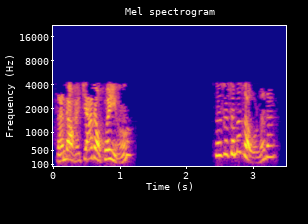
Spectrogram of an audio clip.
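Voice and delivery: high-pitched, bewildered guests all asking at once; baffled clamour. A narrator's reading. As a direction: voice a roomful of stunned relatives. Baffled guests clamour after groom leaves.

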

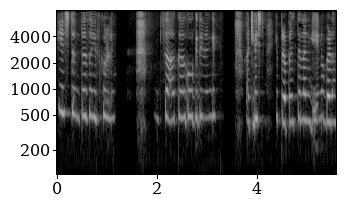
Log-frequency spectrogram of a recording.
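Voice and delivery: sobbing, high-pitched lament; grief-stricken wail, words broken by sobs; tearful breakdown. Acted. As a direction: break down crying as you plead with God. Grieving mother breaks down alone.

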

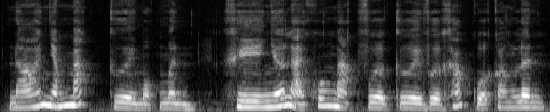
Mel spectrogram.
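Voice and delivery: ordinary delivery, nothing marked

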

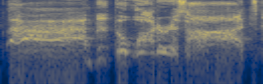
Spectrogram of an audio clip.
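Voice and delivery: high pained cry at the hot water; scalded yelp. Acted. King burned by hot water, yelping in pain.

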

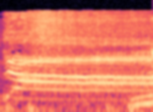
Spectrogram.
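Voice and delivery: high slow crying yell; real panicked shout. Real, not acted. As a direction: panic as the killer grabs you. Why are you screaming, [name]?.

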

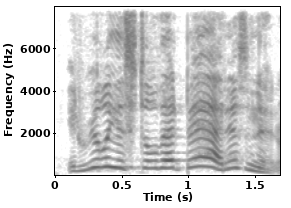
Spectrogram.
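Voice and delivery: high, mildly incredulous quote; quoting an actor. Retold or imitated. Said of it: "one of our actors said".

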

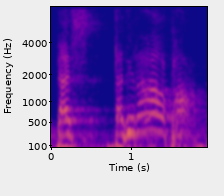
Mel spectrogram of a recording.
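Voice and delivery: high, slow mocking shout; sling the insult like a cabman; jeering coachmen. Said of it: "gli rivolgevano il garbato appello di". (insulto beffardo dei cocchieri, acuto e lento)

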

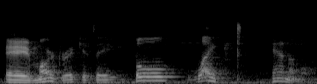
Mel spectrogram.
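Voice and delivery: ordinary talk

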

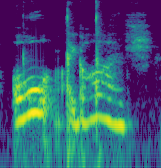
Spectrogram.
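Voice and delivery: high, slowly stretched amazement; amazed. Real, not acted. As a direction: draw it out in delighted disbelief. Reacting to the violin photo.

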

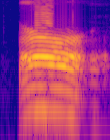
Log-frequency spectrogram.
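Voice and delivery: short loud high "Ah!"; sudden yell. Real, not acted. Reviewer reacting to silver coins instead of gold, sudden yell. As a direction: burst out with a sharp shout.

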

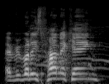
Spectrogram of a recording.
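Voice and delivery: high, loud, tense commentary; playful panic. Pretend. Gamer narrating the household in a panic, mildly frantic. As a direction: report the chaos with rising alarm.

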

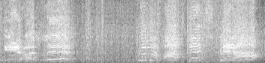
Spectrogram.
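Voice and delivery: high shout climbing to a squawk; hammed-up, high-pitched taunt; mock battle cry. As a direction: yell it like an over-the-top action hero. Battle cry while shooting zombies.

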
